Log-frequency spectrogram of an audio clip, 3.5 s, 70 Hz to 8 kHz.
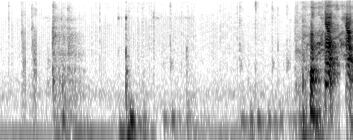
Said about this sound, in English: I hear typing. 1816. You hear typing. Oh, you're sitting next to me, you dumb fuck. Of course you hear typing. Well, you think it was just a disembodied computer?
